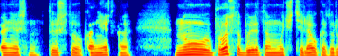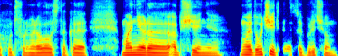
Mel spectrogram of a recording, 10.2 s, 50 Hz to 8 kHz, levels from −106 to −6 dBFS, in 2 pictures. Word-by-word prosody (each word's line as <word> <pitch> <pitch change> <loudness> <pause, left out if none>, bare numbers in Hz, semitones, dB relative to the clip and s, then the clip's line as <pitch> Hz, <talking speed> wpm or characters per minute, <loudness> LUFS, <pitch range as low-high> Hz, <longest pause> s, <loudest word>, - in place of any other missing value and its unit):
Конечно. 115 -2 -3
Ты 120 -2 -3
что, 115 -3 -6
Конечно. 110 -1 -3 0.7
Ну 135 0 +4
просто 145 +5 +2
были 125 +2 +1
там 110 -2 -1
учителя, 115 +1 -2
у 120 - 0
которых 110 -1 -6
вот 105 -3 -7
формировалась 110 0 0
такая 105 0 -2 0.5
манера 120 -3 +5
общения. 105 -4 -2 0.2
Но 135 0 +3
это 135 0 +4
учительницы 115 - 0
причём. 110 -1 -6
115 Hz, 120 wpm, -23 LUFS, 110-125 Hz, 0.7 s, манера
